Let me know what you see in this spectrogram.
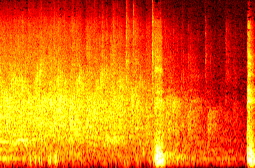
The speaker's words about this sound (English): Thank you for all you guys do. Give them a hand. God bless you.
